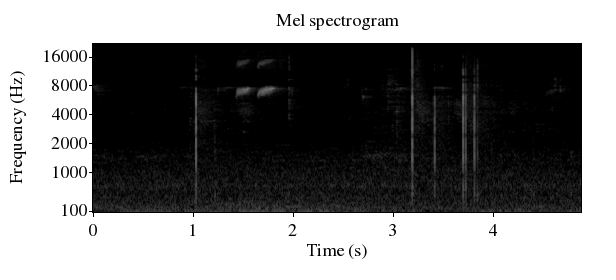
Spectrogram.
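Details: Varied tit in Korea giving a few sharp, clicking tick notes, one alone and then a quick cluster, with thin high whistles between over a steady low rumble.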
